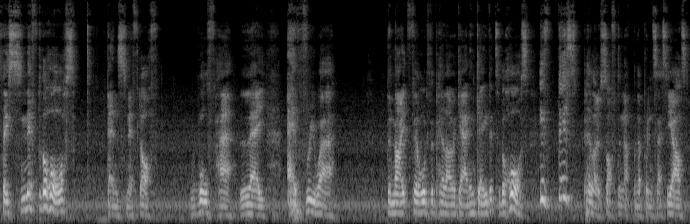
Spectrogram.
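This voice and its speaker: A man reads a children's story in a theatrical, emphatic way. His medium-pitched voice swings widely for drama and moves at an unhurried pace. There is faint noise behind him. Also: lively intonation, mellow. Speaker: primary school teacher reading storytime. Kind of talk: expressive children's story reading.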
